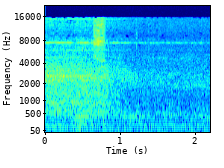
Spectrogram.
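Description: Semi-truck's diesel engine idling, a steady low hum, with street noise coming through the open cab window that fades about a second in.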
